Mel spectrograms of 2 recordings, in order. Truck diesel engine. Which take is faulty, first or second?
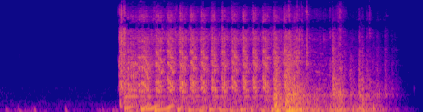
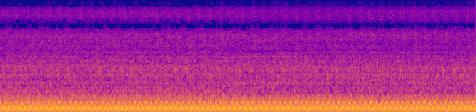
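first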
